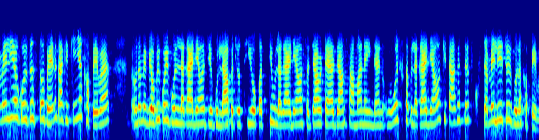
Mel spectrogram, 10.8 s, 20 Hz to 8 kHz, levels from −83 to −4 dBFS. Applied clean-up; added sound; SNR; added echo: none; none; none; none.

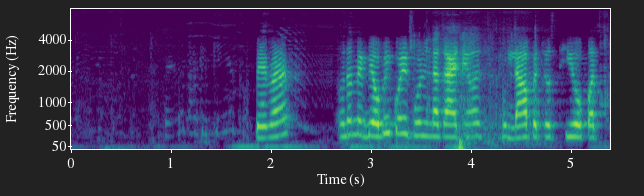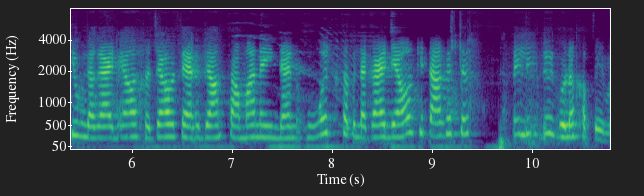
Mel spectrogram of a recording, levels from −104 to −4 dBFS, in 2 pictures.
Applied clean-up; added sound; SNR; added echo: neural mask model DeepFilterNet 3.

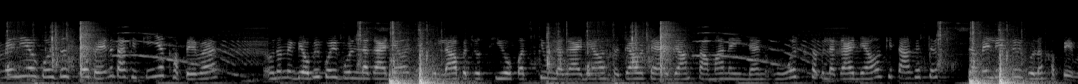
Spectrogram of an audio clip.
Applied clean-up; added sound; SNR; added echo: none; Squeak; -4 dB; reverberation time 0.4 s.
